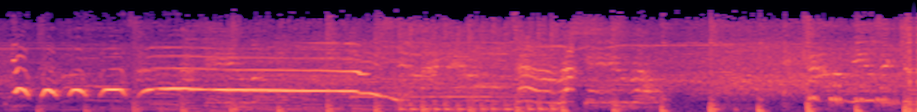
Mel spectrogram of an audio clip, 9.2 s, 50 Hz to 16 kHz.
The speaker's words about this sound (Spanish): Así que no sean tímidos, no sean tímidos, no sean tímidas. Y griten conmigo, ustedes pueden. 3, 2, 1.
